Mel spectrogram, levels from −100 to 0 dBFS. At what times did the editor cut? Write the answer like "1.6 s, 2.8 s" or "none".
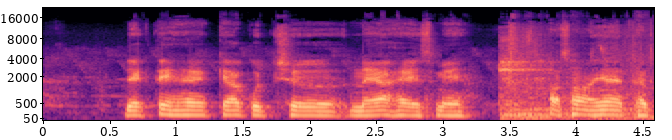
3.6 s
